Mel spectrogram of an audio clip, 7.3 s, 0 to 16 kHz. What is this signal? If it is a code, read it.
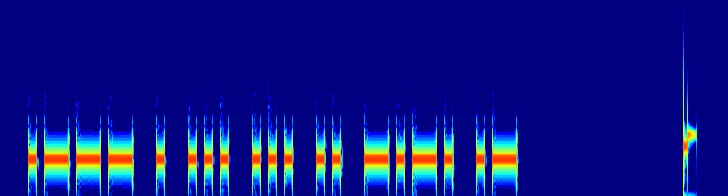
Morse code, heard as a keyed tone, about 16 wpm, 700 Hz. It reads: JESSICA
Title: Practice QSO - Exchange 1 - Beginning - 15wpm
